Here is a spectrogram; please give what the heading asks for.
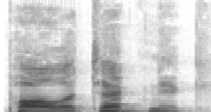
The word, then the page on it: polytechnic: American English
